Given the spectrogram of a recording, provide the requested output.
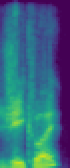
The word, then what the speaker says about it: giclée: How did you pronounce it? Giclée?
